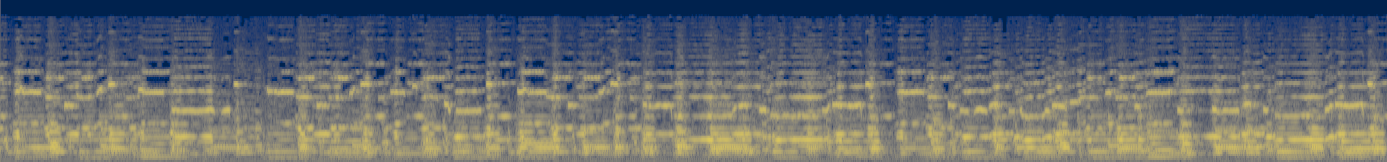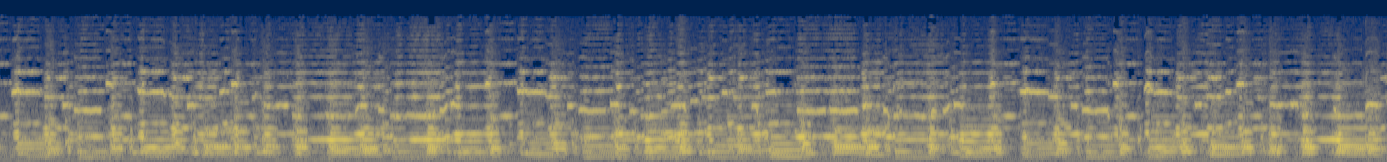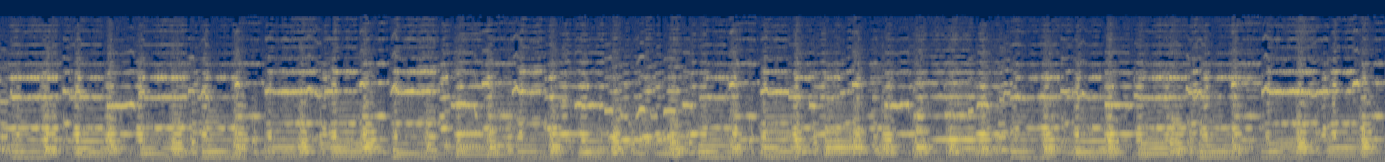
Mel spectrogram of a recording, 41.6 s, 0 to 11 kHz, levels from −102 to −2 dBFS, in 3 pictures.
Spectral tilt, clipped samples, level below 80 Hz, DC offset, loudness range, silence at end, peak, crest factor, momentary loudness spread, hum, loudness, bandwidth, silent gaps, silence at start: -7.5 dB/octave; under 0.1%; -56 dBFS; under 0.1%; 1 LU; 0 s; -6 dBFS; 18 dB; 4 LU; none; -24 LUFS; 7.6 kHz; none; 0 s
